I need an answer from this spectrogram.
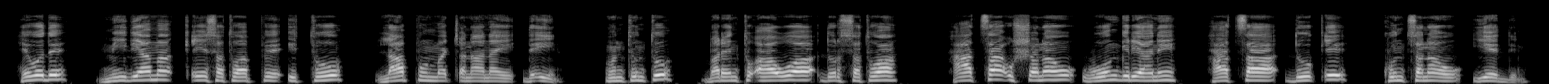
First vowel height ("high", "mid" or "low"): mid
